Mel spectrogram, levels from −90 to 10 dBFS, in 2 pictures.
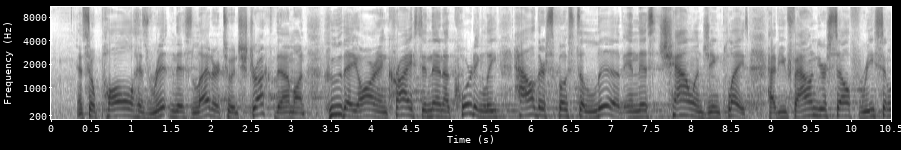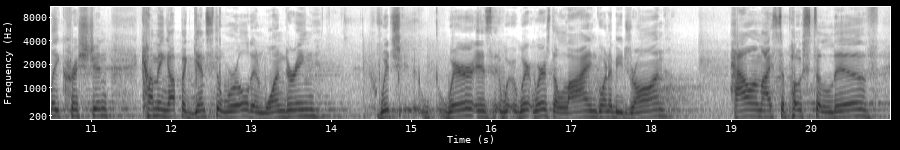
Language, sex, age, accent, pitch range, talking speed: English, male, 30-49, American, 150-185 Hz, 165 wpm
